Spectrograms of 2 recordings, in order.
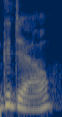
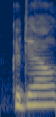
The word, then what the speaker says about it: Goodell: My name is Goodell, just like the color. Goodell, Goodell, as we like to say in my family, like Roger, but nobody hates us.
